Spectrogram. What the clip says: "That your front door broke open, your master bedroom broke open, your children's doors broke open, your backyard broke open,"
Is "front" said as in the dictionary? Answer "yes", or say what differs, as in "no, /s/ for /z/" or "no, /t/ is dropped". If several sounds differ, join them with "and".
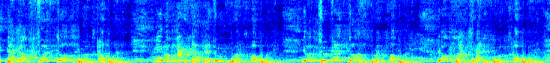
no, /ɹ/ is dropped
